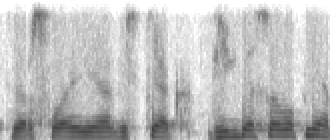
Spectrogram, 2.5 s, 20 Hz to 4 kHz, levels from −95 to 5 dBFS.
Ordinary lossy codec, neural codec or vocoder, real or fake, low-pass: Opus, 24 kbps; none; real; 3.6 kHz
